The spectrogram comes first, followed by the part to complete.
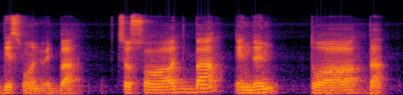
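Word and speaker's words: ص: So sheen lam sheen lam sheen lam The next one swad and then dwad swad and then dwad swad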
